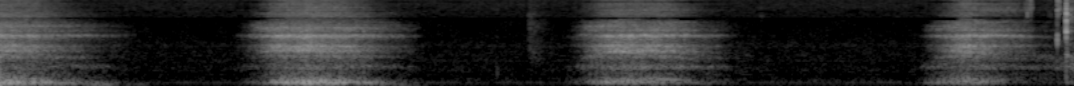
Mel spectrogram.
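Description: Slow, audible breaths during a breathing exercise, three long airy exhales close to the mic, evenly spaced with quiet pauses between them.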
